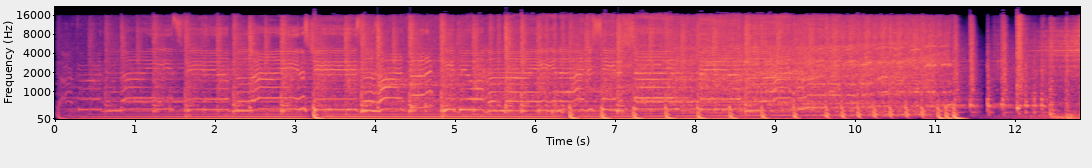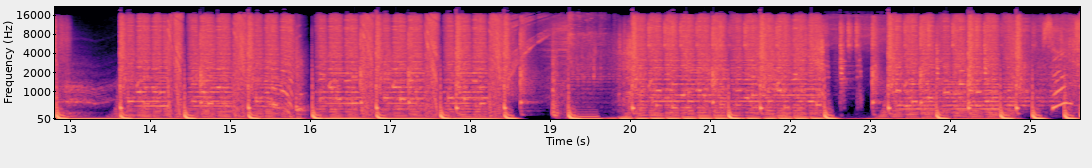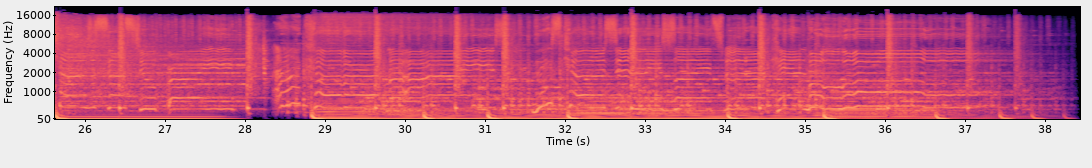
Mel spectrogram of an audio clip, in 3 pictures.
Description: громкие
мощные
женский голос
Electronic
космические
future bass
звонкие
Отличный future bass/ trap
